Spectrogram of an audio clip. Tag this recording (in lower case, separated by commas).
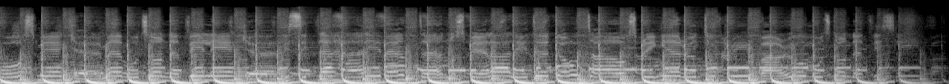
music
